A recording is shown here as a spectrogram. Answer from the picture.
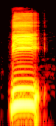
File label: "ri", hiragana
